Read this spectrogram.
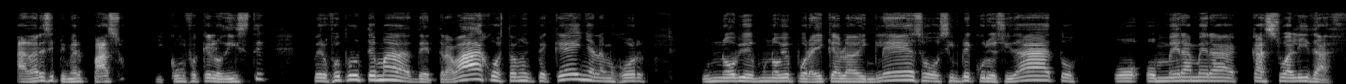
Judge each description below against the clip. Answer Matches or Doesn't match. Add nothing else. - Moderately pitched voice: Matches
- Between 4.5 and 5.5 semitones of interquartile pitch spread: Doesn't match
